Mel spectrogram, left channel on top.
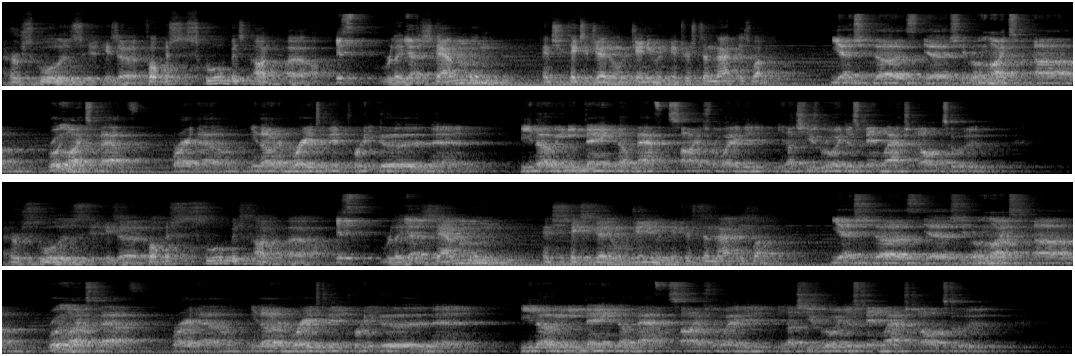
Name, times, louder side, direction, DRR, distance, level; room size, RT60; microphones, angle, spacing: voice 1, 0.0-3.2 3.8-4.9 5.4-7.7, left 3 dB, 65° left, 1 dB, 1.1 m, -27 dB
sound 1, 4.3-14.6, left 1 dB, 10° right, 2.4 m, -44 dB
voice 2, 4.5-5.0 8.3-12.0 12.4-15.4 15.9-20.5, left 2 dB, 20° left, -3 dB, 1.7 m, -27 dB
13.5 x 9.8 x 3.9 m, 1.4 s
head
